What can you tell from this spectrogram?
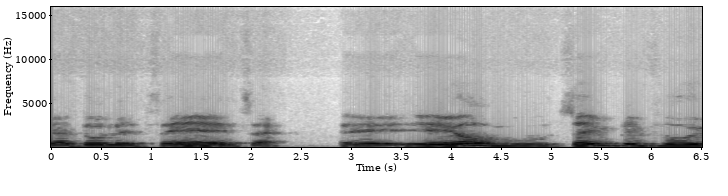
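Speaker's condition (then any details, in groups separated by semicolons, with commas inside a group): Cerebral palsy; present from birth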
